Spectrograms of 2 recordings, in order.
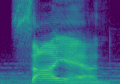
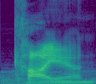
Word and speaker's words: cyan: Is it cyan? Cyan? Yeah, cyan. I would I would always say cayenne. I don't know why. Just the hard K when it's a C.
